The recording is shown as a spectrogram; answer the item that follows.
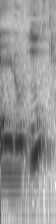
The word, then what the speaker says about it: Louis: Lu Yi c'était tout simple, hein, j'ai choisi parce que c'est exactement la même prononciation que mon prénom français Lu Yi.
